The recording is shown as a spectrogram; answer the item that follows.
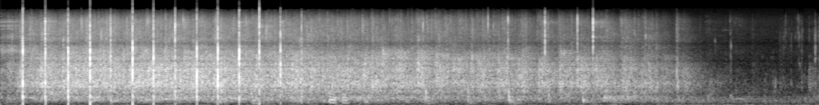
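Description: Audience applauding, with one person's louder, sharper claps close by standing out over the crowd. The applause starts suddenly and dies away about nine seconds in.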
